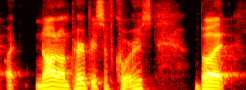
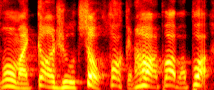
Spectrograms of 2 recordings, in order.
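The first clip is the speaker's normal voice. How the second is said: high, worked-up mock gushing, almost mad; hammed-up pushy compliment; overly aggressive; 6 semitones higher than usual. Shown as a demonstration. Coach mocking an overeager approach to a girl, overly aggressive. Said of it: "overly fucking aggressive".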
